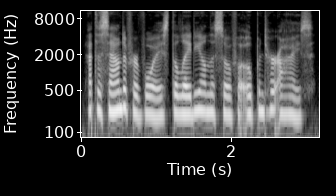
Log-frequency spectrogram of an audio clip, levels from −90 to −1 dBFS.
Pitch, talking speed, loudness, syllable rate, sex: 205 Hz, 265 wpm, -17 LUFS, 6.5 syllables/s, female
